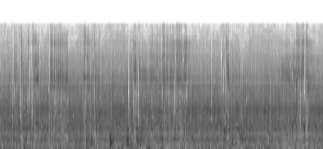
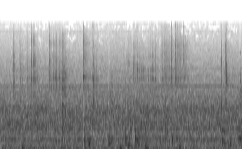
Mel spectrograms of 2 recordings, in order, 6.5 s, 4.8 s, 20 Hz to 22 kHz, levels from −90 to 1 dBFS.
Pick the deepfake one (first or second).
first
